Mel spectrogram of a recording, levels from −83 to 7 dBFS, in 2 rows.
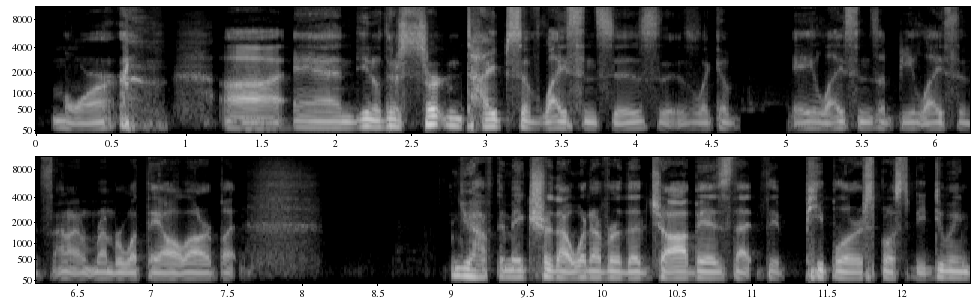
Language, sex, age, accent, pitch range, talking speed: English, male, 30-49, American, 100-130 Hz, 210 wpm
